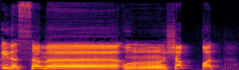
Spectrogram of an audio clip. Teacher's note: قاف کو ہم موٹا کریں گے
